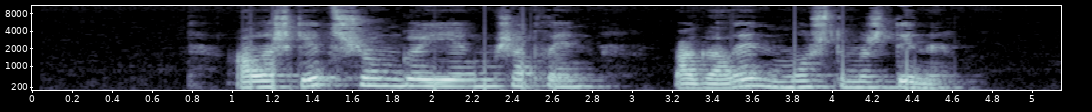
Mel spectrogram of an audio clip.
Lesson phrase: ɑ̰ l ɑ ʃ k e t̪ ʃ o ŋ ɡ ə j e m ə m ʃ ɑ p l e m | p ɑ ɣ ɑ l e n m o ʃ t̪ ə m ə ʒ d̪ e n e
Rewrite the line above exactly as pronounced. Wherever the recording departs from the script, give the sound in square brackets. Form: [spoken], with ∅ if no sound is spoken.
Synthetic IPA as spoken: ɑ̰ l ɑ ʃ k e t̪ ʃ o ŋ ɡ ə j e [ŋ] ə m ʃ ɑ p l e [n] | p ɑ ɣ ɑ l e n m o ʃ t̪ ə m ə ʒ d̪ e n e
